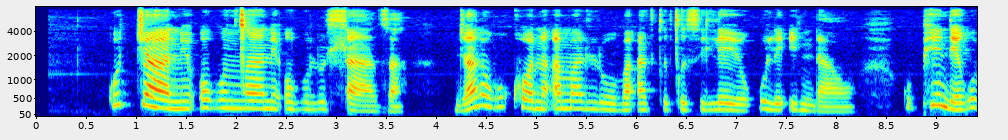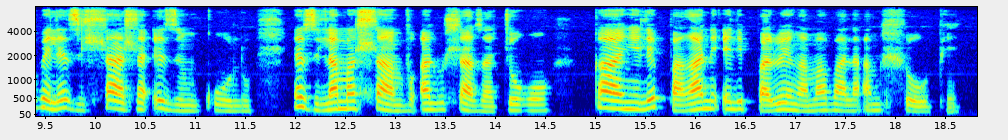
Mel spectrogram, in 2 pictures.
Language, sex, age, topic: North Ndebele, female, 50+, health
